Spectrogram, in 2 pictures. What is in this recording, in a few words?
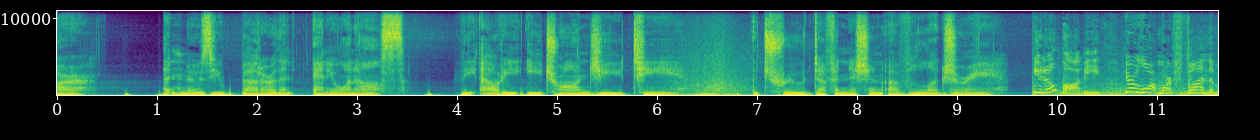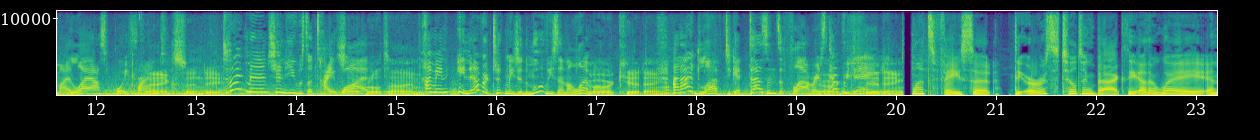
commercials, VO DEMOS - Women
